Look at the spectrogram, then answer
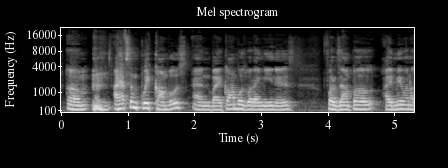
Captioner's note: clears throat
